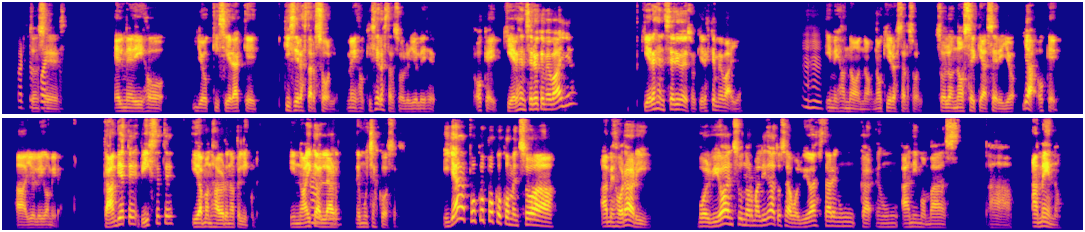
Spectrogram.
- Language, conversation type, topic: Spanish, podcast, ¿Cómo apoyar a alguien que se siente solo?
- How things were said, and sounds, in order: none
